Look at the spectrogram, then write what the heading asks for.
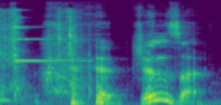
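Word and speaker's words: Jinzo: Jinszo. That's how you pronounce it.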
